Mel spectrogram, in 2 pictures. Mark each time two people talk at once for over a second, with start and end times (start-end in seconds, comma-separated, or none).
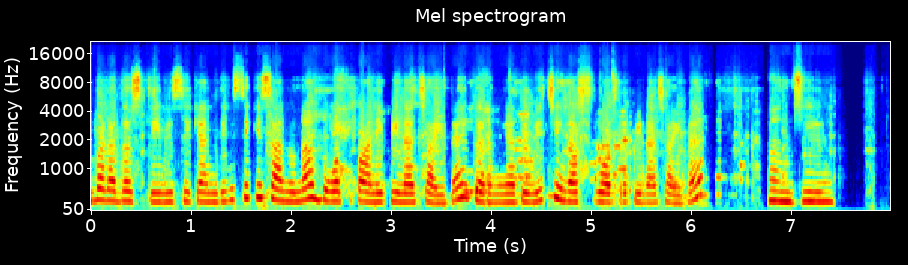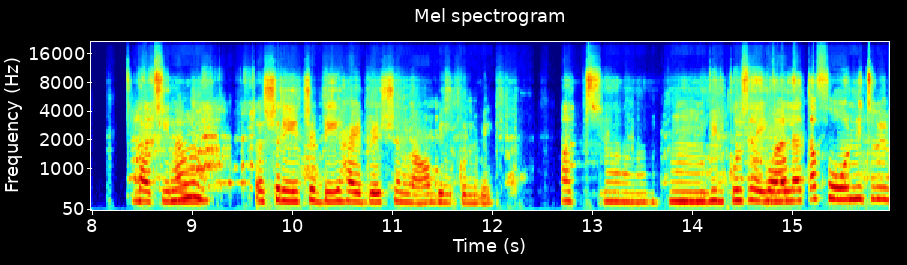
none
